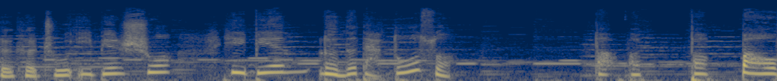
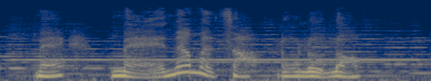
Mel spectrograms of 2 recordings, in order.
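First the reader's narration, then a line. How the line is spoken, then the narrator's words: Ashamed, low voice. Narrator (Chinese): 鲁鲁龙羞愧万分的低声回答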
